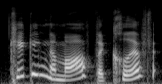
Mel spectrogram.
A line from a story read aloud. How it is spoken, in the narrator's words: exclaimed Leopard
